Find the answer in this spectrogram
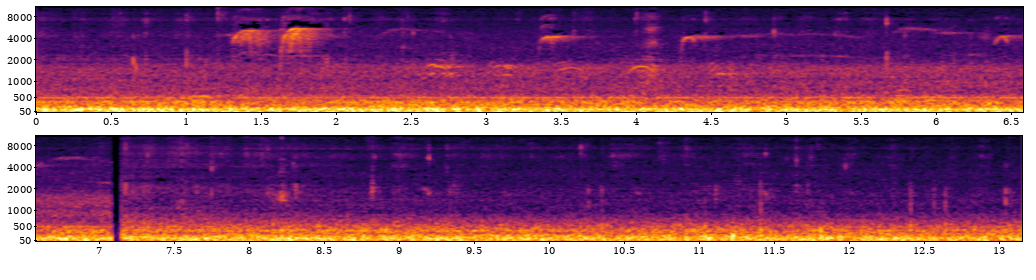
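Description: Steady low outdoor background noise with small birds chirping in short calls through the first few seconds, and faint wet clicks of a cat licking and grooming its paw.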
